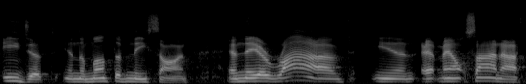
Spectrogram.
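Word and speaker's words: Nisan: So, uh now that month is the month of Nissan, like the vehicle, but only one S. Uh it's pronounced the same way, but they're in the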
